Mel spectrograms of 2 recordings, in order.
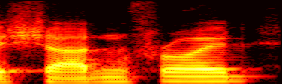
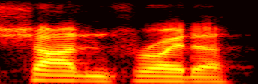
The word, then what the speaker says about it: schadenfreude: going to not say schadenfreude because that's what avenue q taught me off pronounces it shot and freuda you need to listen to the song again good god anyway everyone everyone's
